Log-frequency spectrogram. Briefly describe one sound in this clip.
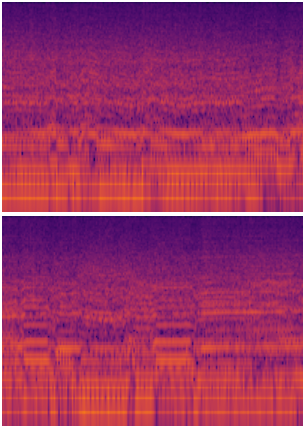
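A motorcycle engine roars loudly, its pitch rising and dropping as it shifts gears.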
